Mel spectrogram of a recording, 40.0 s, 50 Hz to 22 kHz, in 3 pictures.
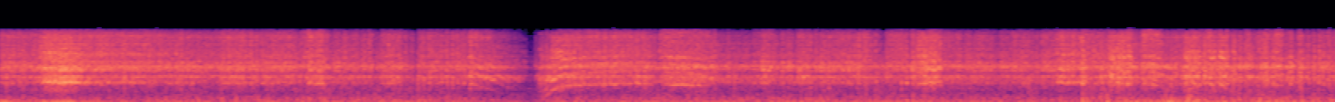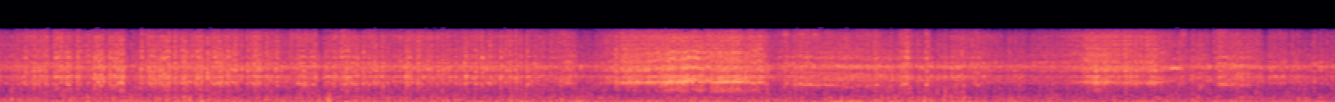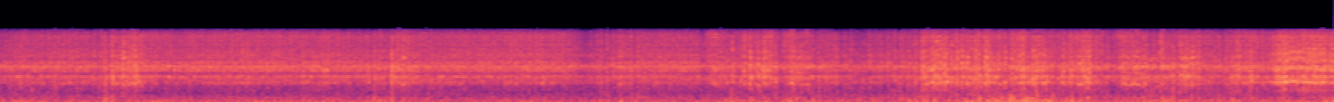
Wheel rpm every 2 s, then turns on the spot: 200, 200, 140, 170, 200, 200, 190, 190, 200, 200, 190, 190, 200, 200, 200, 200, 200, 190, 200, 200.
none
